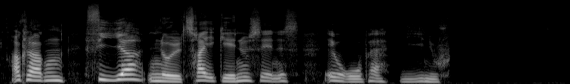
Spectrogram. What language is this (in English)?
Danish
